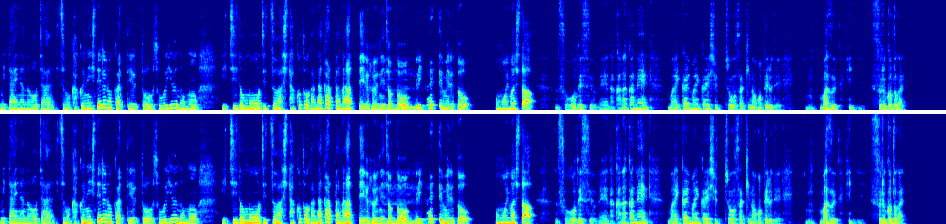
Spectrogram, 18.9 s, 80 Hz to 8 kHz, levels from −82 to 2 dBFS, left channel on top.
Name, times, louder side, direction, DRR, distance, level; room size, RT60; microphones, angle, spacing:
voice 1, 0.0-9.4 9.9-10.6, right 2 dB, 10° right, 0.3 m, -28 dB
voice 2, 7.5-8.5 11.1-15.8 16.1-18.1, right 1 dB, 65° right, 0.8 m, -34 dB
3.0 x 2.3 x 2.4 m
head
